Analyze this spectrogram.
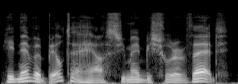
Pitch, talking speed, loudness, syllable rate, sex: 110 Hz, 275 wpm, -17 LUFS, 5.8 syllables/s, male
